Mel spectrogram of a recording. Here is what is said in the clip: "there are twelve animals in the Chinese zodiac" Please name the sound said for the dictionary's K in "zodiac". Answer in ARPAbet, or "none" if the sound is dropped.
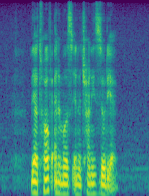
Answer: none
